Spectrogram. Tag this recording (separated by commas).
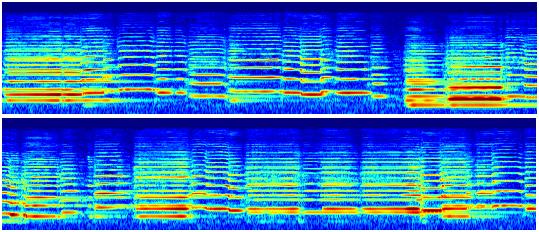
Violin, Music, Musical instrument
